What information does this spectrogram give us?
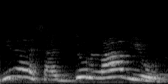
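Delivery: loud, high, drawn-out "do love"; upset, insistent Peter. Acted. Peter upset at being asked again, loudly insistent "do". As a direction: cry it out slowly, insisting on "do". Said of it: "And Peter will be upset".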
